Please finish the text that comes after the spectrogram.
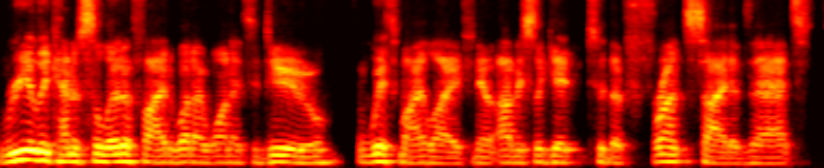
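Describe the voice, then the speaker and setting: A man in his forties, a paramedic guest on a podcast, recounting his career in a relaxed, conversational way with the odd filler. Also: lowish voice, normal speed. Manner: conversational, steady, occasional fillers. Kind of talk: casual interview storytelling.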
